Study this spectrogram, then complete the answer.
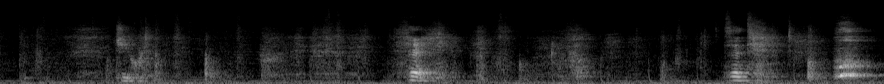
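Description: A young man breathes hard and grunts with effort.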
